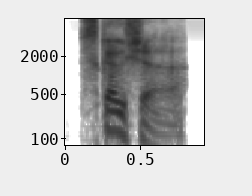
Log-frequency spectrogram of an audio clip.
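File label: "scotia", British English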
